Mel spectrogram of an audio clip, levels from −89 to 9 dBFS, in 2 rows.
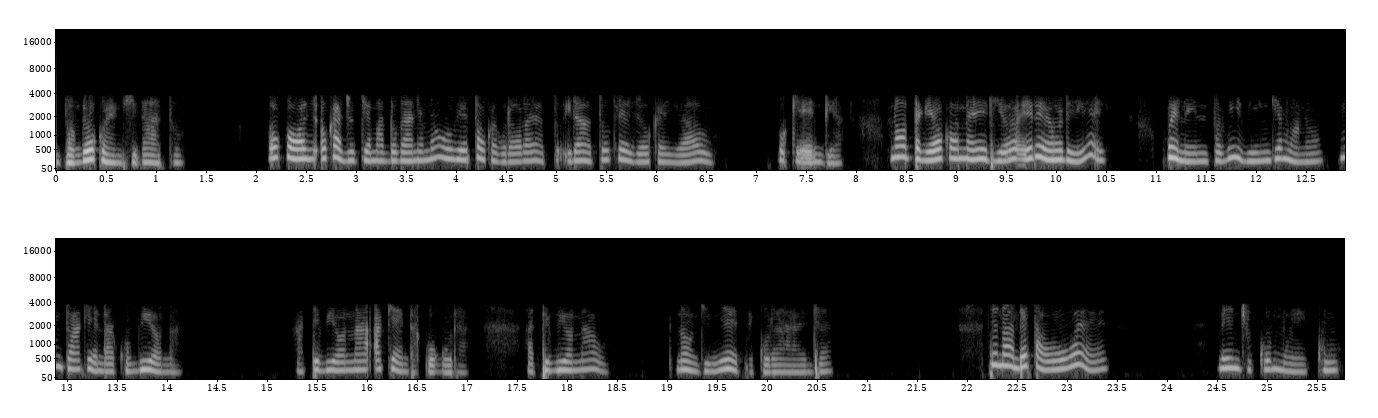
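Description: Throughout, the speech carries G.729 codec damage: band-limited below 4 kHz, rough and synthetic from pulse-based excitation, unlike clean narrowband filtering, which fits 8 kbit/s coding.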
